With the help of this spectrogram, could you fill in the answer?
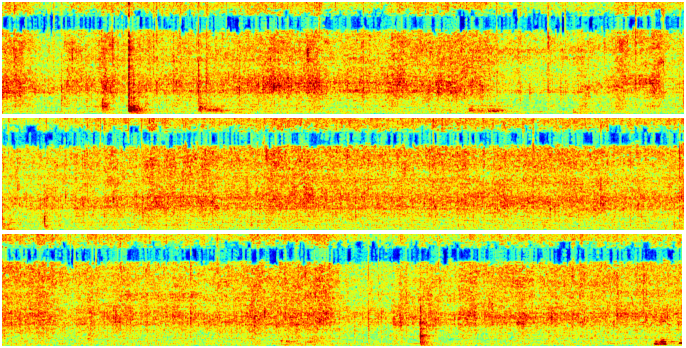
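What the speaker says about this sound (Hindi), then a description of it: "अब हम इसके अंदर चिकन डालेंगे और चिकन को अच्छी तरीके से फ्राई करेंगे।" Chicken pieces frying with stir-fried onions in a pan for a chicken mushroom karahi, a steady loud sizzle with occasional stirring scrapes throughout, no voices.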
